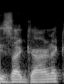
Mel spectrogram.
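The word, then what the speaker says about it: Zeigarnik: Am I pronouncing that correctly? Zygarnic Effect?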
